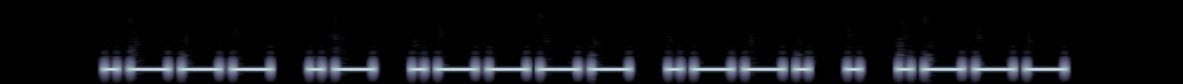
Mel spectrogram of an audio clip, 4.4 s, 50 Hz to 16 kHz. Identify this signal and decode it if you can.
Morse code, heard as a keyed tone, about 25 wpm, 700 Hz. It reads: JA1PEJ
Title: DXCC-100 Call Signs - 6 Characters - Repeated 3x - 25wpm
